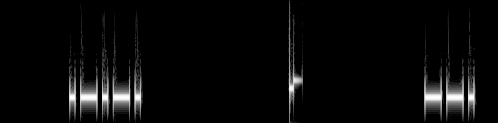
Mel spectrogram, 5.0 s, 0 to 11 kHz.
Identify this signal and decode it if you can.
Morse code, heard as a keyed tone, about 22 wpm, 700 Hz. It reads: <AR> G
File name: Top 90 QSO Elements - 3x Character Spacing - 22wpm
